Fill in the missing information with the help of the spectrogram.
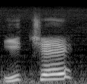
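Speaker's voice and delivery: "Iche" said EE-chay, high and rising; jokey mispronunciation. Pretend. Joking about mispronouncing ice, "Iche" as EE-chay. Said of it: "You mispronounced, right?".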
